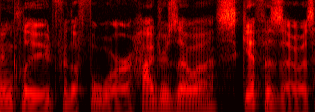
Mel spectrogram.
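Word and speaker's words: Scyphozoa: This is going to include for the four hydrozoa, skifzoa is how you say that cubizoa and anthsoa.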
